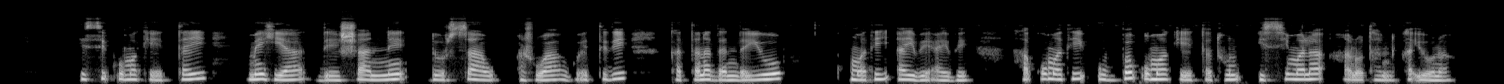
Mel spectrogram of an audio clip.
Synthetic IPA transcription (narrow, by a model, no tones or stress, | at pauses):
ʔɪsːɪkʼʊmɐkʰe̞̰ːt̪ːɐj | mɛhɪjaːd̪e̞ːʃːaːnːɛ | d̪ɔɾsaːw | ɐʃʊwaːɡɔʔɛt̪ːɪd̪ɪkɐt̪ːɐnɐd̪ɐnd̪ɐjɪjoː | kʼʊmɐt̪ɪɐjbɛʔɐjbɛ | hɐkʼʊmɐt̪ɪʊbːɐkʼʊmɐkʰe̞ːt̪ːɐt̪ʊnɪsːɪmɐlɐhɐ̰nɔt̪ɐnkʰɐʔɪjɔnɐ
